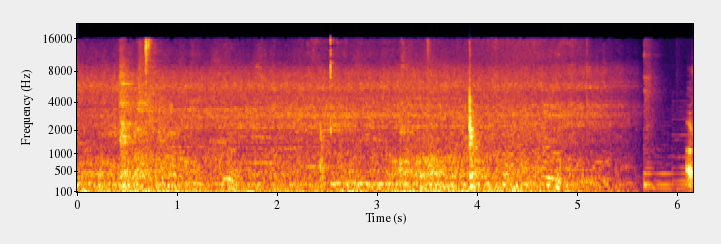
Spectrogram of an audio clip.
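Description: Restaurant patio ambience: faint conversation of other diners over a steady background hum, with a few light clicks.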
